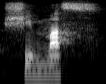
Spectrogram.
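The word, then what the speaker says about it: します: Então, vocês não vão pronunciar o U no final, né? Fica shimasu.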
